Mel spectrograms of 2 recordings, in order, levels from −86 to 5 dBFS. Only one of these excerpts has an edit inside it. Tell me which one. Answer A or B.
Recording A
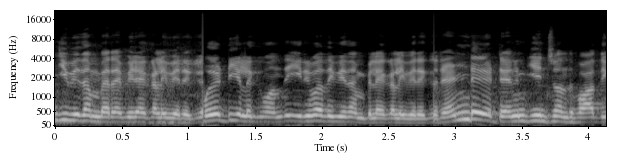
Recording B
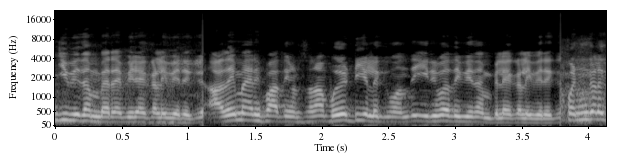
A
